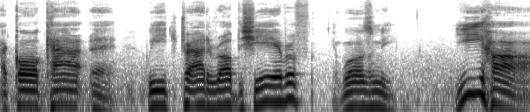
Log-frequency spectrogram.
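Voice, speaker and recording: This is a put-on character voice with a drawl. The pace is fairly slow. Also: man, fairly high pitch for a man. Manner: playful, mock-western.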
